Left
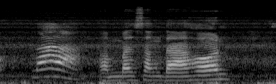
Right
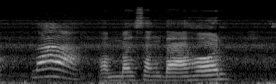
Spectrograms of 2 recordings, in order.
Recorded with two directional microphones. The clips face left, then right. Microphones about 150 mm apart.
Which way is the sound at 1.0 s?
20° right (ahead or behind).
